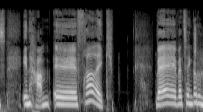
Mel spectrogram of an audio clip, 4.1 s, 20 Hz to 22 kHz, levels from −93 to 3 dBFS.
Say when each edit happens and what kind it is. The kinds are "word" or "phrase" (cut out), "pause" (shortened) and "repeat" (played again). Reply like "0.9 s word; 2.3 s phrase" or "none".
none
